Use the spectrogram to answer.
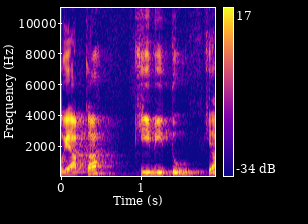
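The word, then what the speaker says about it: Kibithu: और ऐसे east most point की बात करेंगे तो ईस्ट मोस्ट पॉइंट कौन सा हो गया आपका, कीबीतू, क्या हो गया, कीबीतू।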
